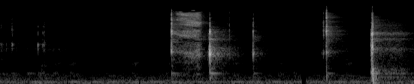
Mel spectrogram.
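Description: A 16 fl oz can of Sol Chelada being opened by its ring-pull tab: a short hiss of escaping gas about halfway through, then several sharp clicks of the tab, the loudest near the end.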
